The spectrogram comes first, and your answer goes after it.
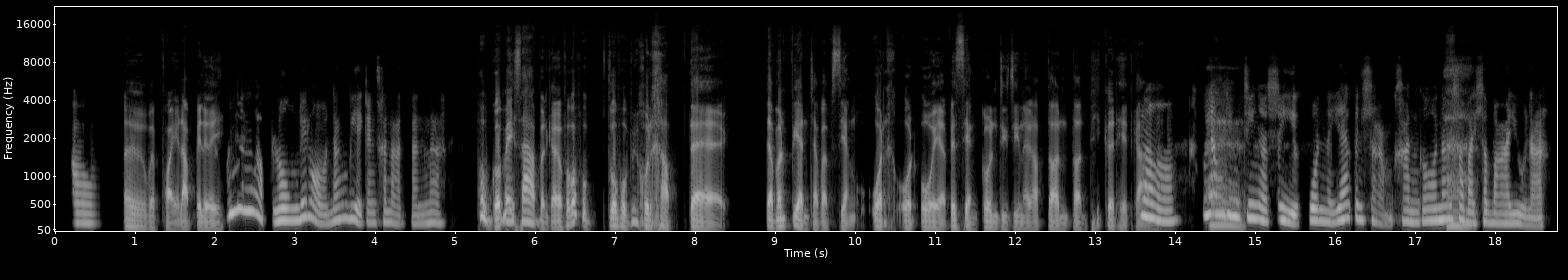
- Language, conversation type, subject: Thai, podcast, เล่าเกี่ยวกับประสบการณ์แคมป์ปิ้งที่ประทับใจหน่อย?
- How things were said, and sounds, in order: none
